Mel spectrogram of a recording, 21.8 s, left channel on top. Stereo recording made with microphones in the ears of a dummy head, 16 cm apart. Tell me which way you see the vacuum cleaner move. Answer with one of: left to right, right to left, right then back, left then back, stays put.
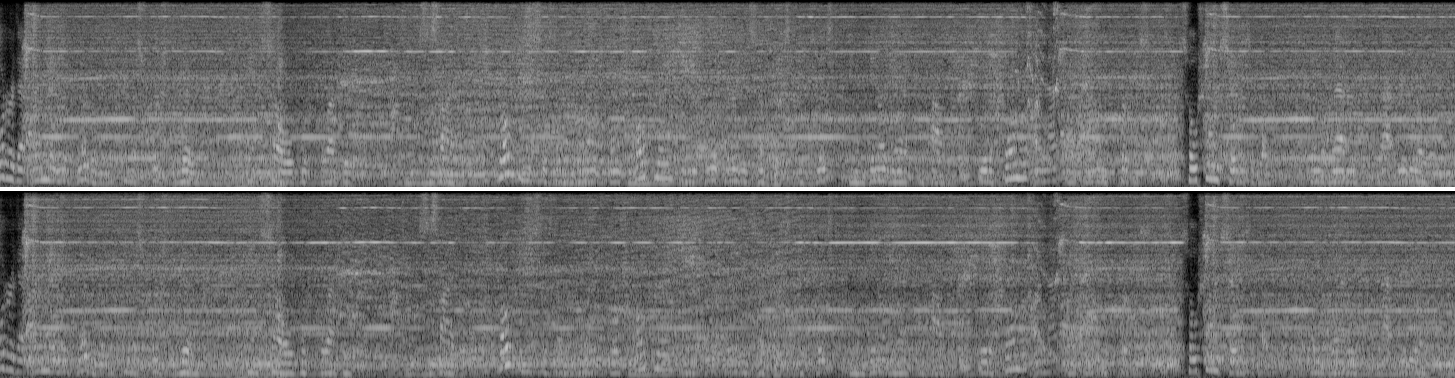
left then back.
